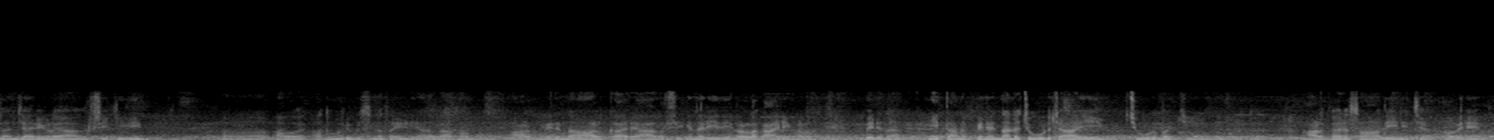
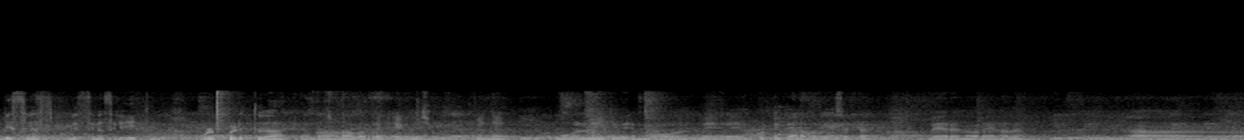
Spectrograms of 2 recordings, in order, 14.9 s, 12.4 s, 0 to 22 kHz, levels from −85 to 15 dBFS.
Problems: constant background noise, low volume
